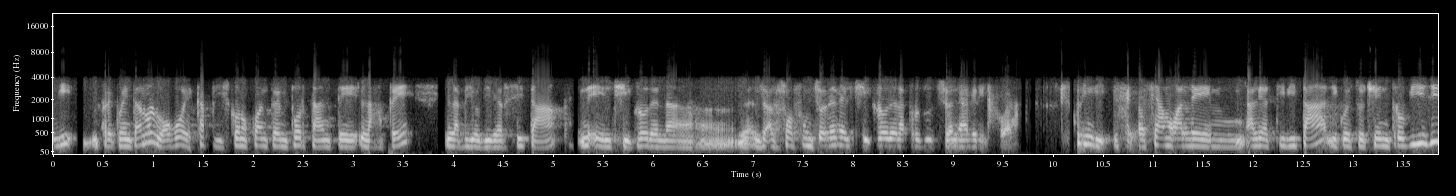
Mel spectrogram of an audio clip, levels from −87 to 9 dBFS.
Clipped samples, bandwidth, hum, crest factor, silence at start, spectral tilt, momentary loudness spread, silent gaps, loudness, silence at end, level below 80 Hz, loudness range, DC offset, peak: under 0.1%; 5.4 kHz; none; 16 dB; 0 s; -8 dB/octave; 5 LU; none; -16 LUFS; 0 s; -58 dBFS; 2 LU; under 0.1%; 0 dBFS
